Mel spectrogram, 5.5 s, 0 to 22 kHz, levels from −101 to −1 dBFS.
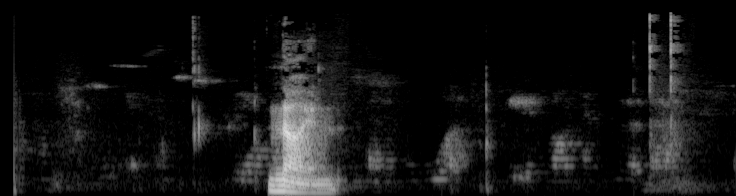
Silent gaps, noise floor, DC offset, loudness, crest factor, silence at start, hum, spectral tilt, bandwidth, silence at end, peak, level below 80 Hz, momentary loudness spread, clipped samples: none; -70 dBFS; under 0.1%; -24 LUFS; 28 dB; 2 s; none; -5 dB/octave; 16 kHz; 0.45 s; -2 dBFS; -66 dBFS; 29 LU; under 0.1%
